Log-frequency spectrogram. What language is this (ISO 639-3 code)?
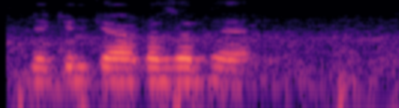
urd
